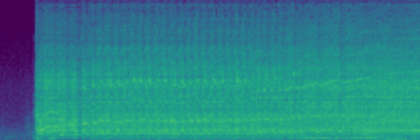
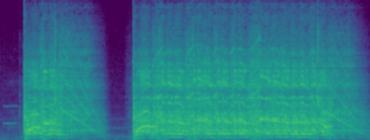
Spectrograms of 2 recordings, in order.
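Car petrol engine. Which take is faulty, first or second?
second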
